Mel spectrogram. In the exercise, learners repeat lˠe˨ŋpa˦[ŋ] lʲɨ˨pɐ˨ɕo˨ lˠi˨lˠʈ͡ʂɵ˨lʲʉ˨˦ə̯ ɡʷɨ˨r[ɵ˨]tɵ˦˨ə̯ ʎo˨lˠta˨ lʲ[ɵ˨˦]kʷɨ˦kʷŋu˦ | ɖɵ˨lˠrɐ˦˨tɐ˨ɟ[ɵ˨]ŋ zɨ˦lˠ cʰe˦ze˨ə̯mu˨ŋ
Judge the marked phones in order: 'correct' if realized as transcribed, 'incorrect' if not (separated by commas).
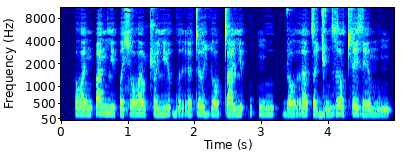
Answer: correct, correct, incorrect, correct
